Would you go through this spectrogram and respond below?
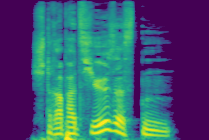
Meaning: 1. superlative degree of strapaziös 2. inflection of strapaziös: strong genitive masculine/neuter singular superlative degree
- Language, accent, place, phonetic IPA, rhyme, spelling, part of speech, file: German, Germany, Berlin, [ʃtʁapaˈt͡si̯øːzəstn̩], -øːzəstn̩, strapaziösesten, adjective, De-strapaziösesten.ogg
